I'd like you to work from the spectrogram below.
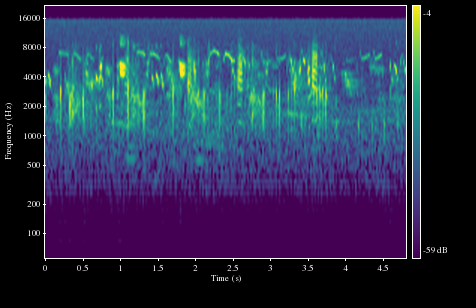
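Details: Ringed common starling in Liepāja, Latvia, back for a third spring after banding in Lithuania; continuous chattering song mixing thin high whistled slurs, crackling clicks and squeaky notes in a busy, unbroken stream.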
